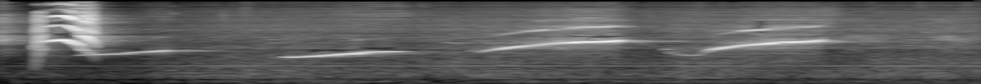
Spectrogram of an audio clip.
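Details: Indian ringneck, a green talking parrot kept as a pet, opens with a shrill squawk, then gives four clear whistled notes, mostly rising, one after another every half second.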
